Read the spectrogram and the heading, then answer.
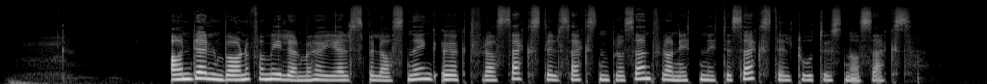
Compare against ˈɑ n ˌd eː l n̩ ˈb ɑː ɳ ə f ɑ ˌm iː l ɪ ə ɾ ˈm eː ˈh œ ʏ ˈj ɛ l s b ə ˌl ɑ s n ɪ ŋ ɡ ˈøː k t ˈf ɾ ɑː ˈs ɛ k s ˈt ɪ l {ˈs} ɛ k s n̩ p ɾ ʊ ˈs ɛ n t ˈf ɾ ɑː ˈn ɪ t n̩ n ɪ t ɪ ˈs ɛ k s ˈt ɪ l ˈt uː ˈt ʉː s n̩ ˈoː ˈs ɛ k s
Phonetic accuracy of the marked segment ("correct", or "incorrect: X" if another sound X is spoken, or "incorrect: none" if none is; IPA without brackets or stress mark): correct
